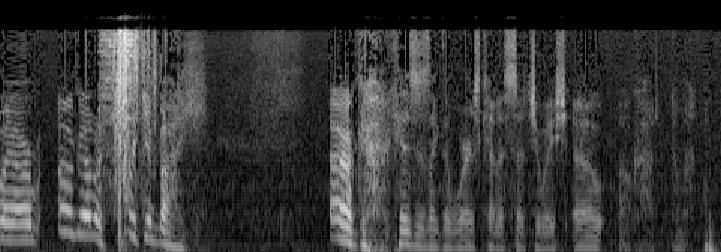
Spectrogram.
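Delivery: ordinary talk, nothing marked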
